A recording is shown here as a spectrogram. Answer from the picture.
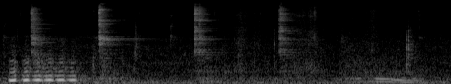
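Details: Goat named Halley Berry bleating while giving birth to triplets at Needham Goat Farm; a low, quavering bleat of about six rapid pulses in under a second, followed by quieter sporadic sounds and sharp clicks.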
